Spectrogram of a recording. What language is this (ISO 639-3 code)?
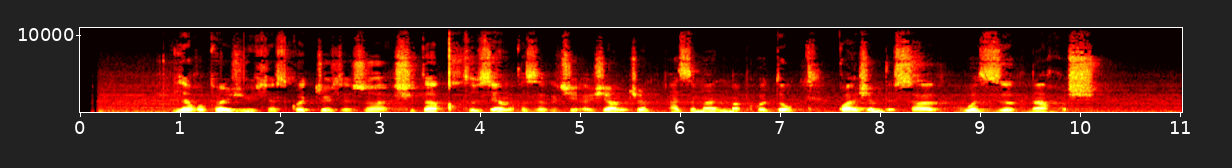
kbd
